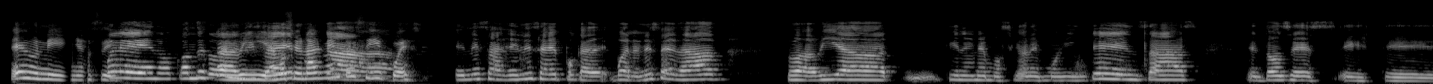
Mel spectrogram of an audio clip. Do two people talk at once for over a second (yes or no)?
yes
